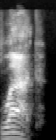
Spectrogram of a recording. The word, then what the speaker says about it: Lac: doc spiders and they never told me it's pronounced lack they've been coming on our show for a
